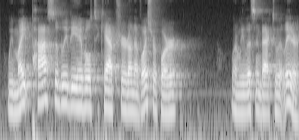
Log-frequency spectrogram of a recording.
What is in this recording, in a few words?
whisper; sturtevant residence; 2nd floor 9:16 pm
